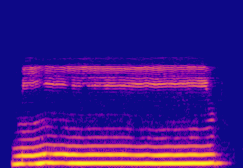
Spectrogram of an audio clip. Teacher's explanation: دونوں ہونٹوں کے خشک حصے سے میم ادا ہونا ہے. دیکھیں باہر والا میں نے آپ کو بتایا خشک حصہ، اور اندر والا جو ہے وہ تر حصہ، نرم حصہ.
